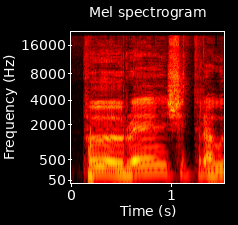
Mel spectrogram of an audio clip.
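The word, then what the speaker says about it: בראשית: 자, 아무튼 걔네들 발음으로 일단 뭐 설명을 하니까 이렇게 또 돼 있으니까 브레시트라고 돼 있잖아요.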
